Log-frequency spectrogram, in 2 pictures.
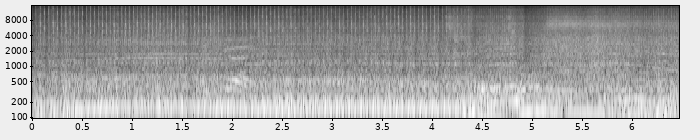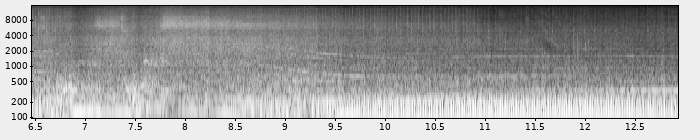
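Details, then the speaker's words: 1JZ VVTi-swapped Nissan 240SX being revved before the fix: an uneven, stumbling idle with lumpy, choppy revs as one cylinder keeps dropping out. A cylinder 4 misfire from an injector plug not seating and faulty injector wiring. "so the car still misfires as we all expected but the headlamps look sick bro so this sound is bad"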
